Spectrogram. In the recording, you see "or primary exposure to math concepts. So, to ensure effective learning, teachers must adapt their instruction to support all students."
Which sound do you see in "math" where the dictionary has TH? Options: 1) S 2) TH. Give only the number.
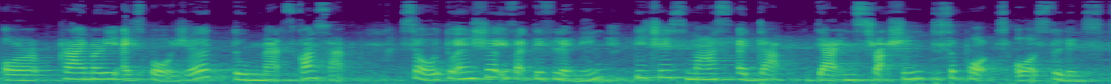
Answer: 1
